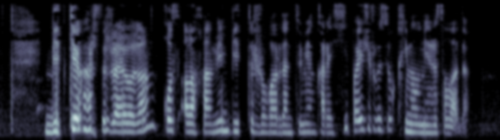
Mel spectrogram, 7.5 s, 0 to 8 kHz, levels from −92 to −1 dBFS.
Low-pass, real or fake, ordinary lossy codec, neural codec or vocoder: 7.2 kHz; fake; MP3, 32 kbps; autoencoder, 48 kHz, 128 numbers a frame, DAC-VAE, trained on Japanese speech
